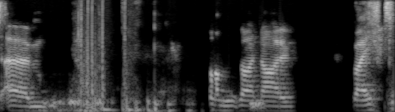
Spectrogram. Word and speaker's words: Raif: In today's episode, we have Raif. Am I pronouncing that correctly? Yeah, that's right. Raif and Connie.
